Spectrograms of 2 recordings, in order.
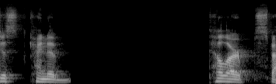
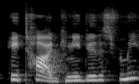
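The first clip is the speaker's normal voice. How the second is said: higher, acted-out asking voice; friendly request; 8 semitones higher, 3 dB louder than usual. Close friend asking a favour, lightly acted friendly request. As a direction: ask a favour in a high lilt. Acting out a connected person's request.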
